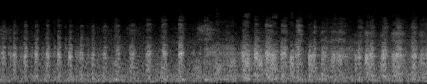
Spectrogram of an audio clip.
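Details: Groups of northern fulmars displaying on cliff ledges cackle in rapid, throaty overlapping chatter, rising and falling bursts; house martins also call, with a soft wash of sea beneath.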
